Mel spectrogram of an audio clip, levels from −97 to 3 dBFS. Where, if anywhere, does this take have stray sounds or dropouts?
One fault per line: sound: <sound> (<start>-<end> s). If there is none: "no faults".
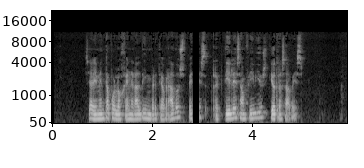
sound: dropout (2.8-2.9 s)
